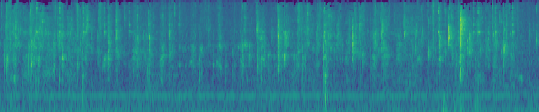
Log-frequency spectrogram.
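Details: Raw-fed pit bull gnawing a raw leg of lamb inside, close recording: rapid crackling bites and wet tearing, uneven rhythm, with sharp bone cracks now and then against a constant low hum.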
